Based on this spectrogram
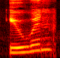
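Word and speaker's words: Éowyn: And the character, I hope I'm pronouncing the character's name correctly, Eowyn.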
